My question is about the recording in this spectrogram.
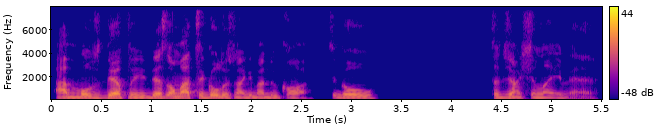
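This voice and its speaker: Medium in pitch, dark and steady, this American man in his twenties talks a little fast as he hosts a livestream. He keeps things relaxed with his audience and tacks "man" onto his phrases, heard in studio-quality sound with no room echo.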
